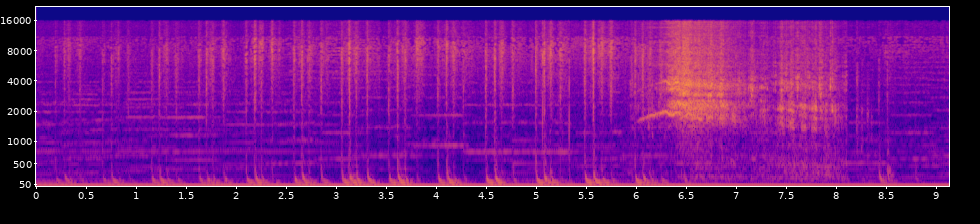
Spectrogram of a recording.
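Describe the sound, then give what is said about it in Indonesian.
A horse's hooves clop in a steady, even rhythm of many strong beats. A loud, high whinny breaks in about two-thirds of the way through, and then the hoofbeats resume alone. “Mengapa Ibu menghentikan lari kuda ini?”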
